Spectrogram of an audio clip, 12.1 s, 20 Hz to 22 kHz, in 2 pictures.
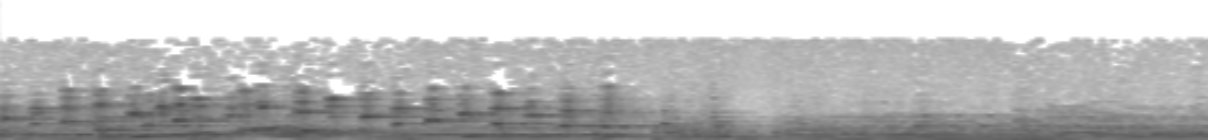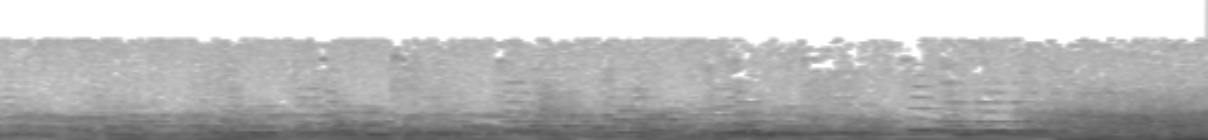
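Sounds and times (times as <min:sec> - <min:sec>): orchestra holding notes: 0:00.0 - 0:12.0.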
